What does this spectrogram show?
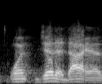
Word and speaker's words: Jedidiah: people aren't sure how to, like, if it's Jedidiah or Jedidiah, or I get all kinds of things, but Jedidiah, that's not hard to say once you know how to say it.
